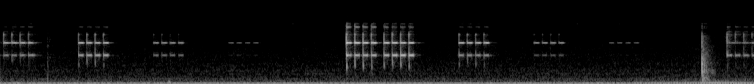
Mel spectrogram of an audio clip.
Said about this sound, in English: Is there an alarm going off in the back? Well, actually, I set this stupid thing to tell me 30 seconds, and for whatever reason now, it is fucking so.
